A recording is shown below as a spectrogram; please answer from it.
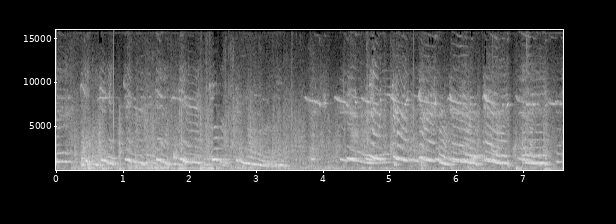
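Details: A chorus of American Staffordshire Terriers at a kennel whimpers continuously. Many short, high, downward-bending squeals overlap in quick succession.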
